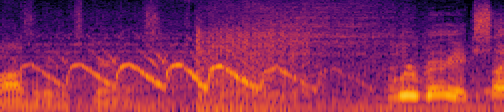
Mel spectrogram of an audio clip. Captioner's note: sirens wailing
